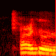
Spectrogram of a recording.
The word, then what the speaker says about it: Tigard: Tigard or Tigard, I've heard it pronounced both ways, but I have to talk to someone from Oregon.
